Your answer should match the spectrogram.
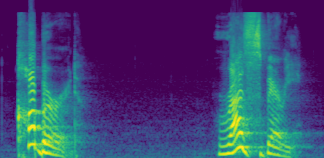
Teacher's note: When we have P and B together in the middle of a word, the P is silent. For example, cupboard, raspberry. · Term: silent p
